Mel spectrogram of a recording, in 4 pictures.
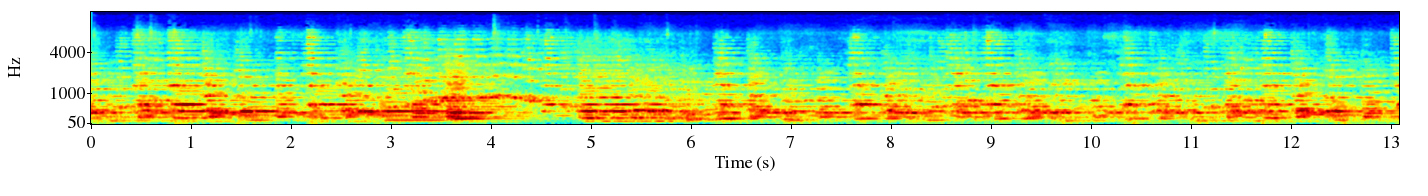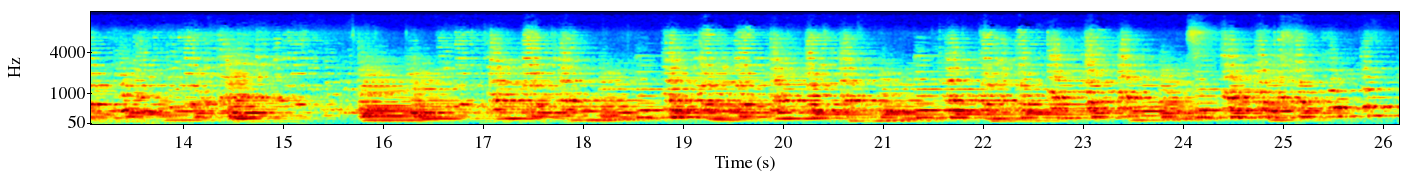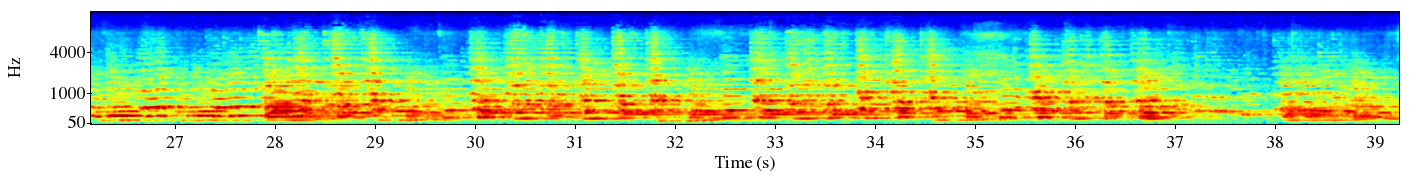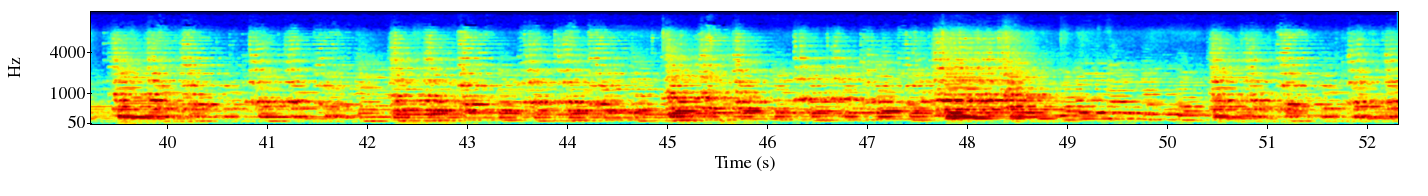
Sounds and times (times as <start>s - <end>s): Violin, fiddle: 0.0s - 52.3s.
